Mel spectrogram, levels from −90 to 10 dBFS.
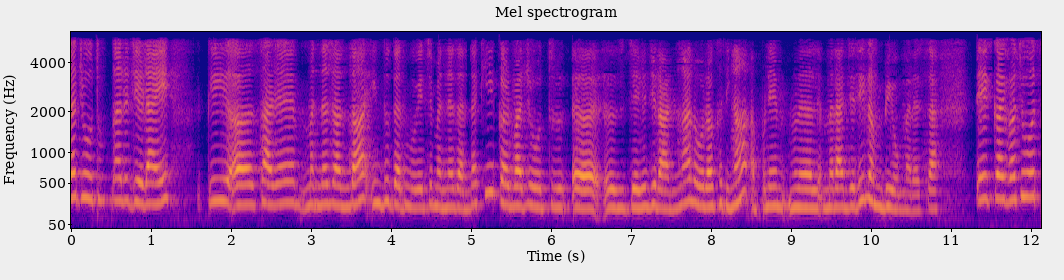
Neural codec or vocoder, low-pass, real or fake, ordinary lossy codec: codec, 24 kHz, 0.5 kbps, DualCodec; 5.4 kHz; fake; AAC, 24 kbps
